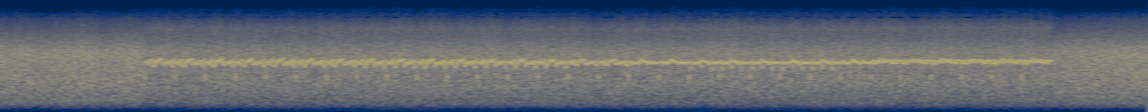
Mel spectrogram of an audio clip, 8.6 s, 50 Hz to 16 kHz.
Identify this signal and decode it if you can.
SSTV (slow-scan television), Martin M2, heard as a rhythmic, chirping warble, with heavy radio static.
